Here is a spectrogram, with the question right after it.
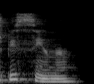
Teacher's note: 3 sílabas, trissílaba. Sílaba tônica penúltima. Por conta disso, paroxítona.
